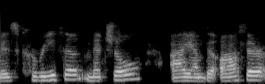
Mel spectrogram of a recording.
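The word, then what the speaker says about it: Koritha: again my name is karitha mitchell it rhymes with aretha though it's not spelled that way and you can of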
